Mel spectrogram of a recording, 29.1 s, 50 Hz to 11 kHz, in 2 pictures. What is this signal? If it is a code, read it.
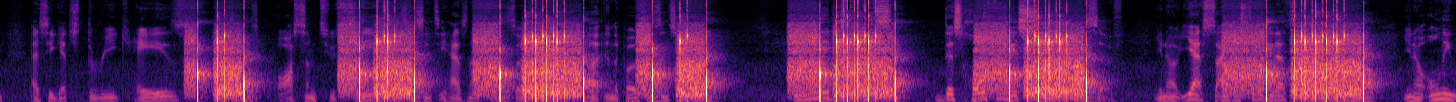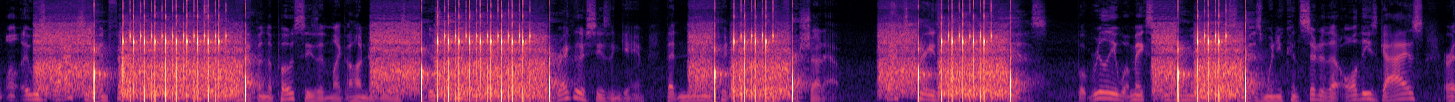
Pulse dialling, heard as a rotary dial, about 9 pulses a second, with speech in English. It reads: 1 2 4 1 4 4 5 0 9 4 5 3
